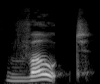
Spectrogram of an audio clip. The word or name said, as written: vote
